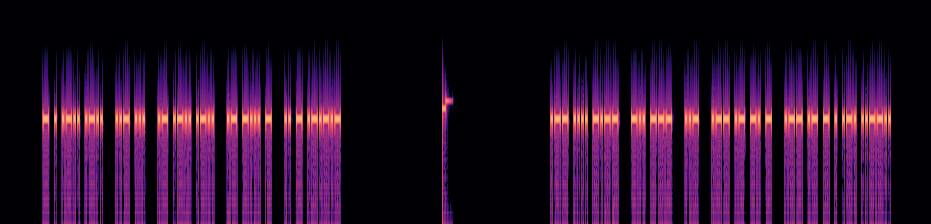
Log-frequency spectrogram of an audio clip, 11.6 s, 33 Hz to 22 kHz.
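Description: Rapid Morse code at 50 words per minute sending practice sentences built from the top 200 words and abbreviations: a steady mid-pitched tone keyed in fast dots and dashes, two long bursts of sending separated by a pause with a single brief click, and no voices.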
